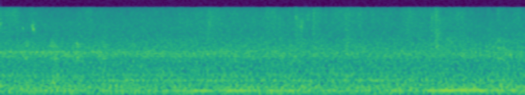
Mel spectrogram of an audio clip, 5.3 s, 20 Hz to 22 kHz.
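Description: Cabin running noise of a Class 350 Desiro electric multiple unit under way: a steady rumble with a constant low hum that swells slightly about four seconds in.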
